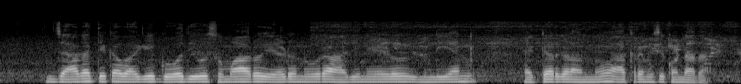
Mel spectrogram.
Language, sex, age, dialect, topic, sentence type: Kannada, male, 18-24, Central, agriculture, statement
